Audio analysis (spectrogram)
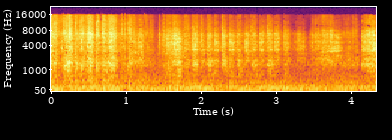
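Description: Long nails scratch and rub rapidly across the hollow metal mesh grille of a silver condenser microphone, close up. The result is a bright, hissy, high-pitched scraping made of quick, uneven strokes with almost no low end, each stroke dying away at once without ringing.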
